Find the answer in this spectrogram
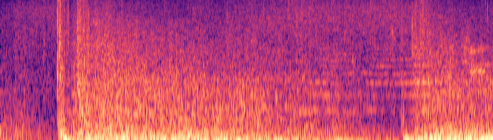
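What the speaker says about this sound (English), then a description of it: "I'm gonna throw a fucking grenade." Grenade explosion in the video game Rainbow Six Siege, on the Bank map: a sharp, loud boom with a heavy low rumble that sustains, followed by a second booming blast near the end.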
